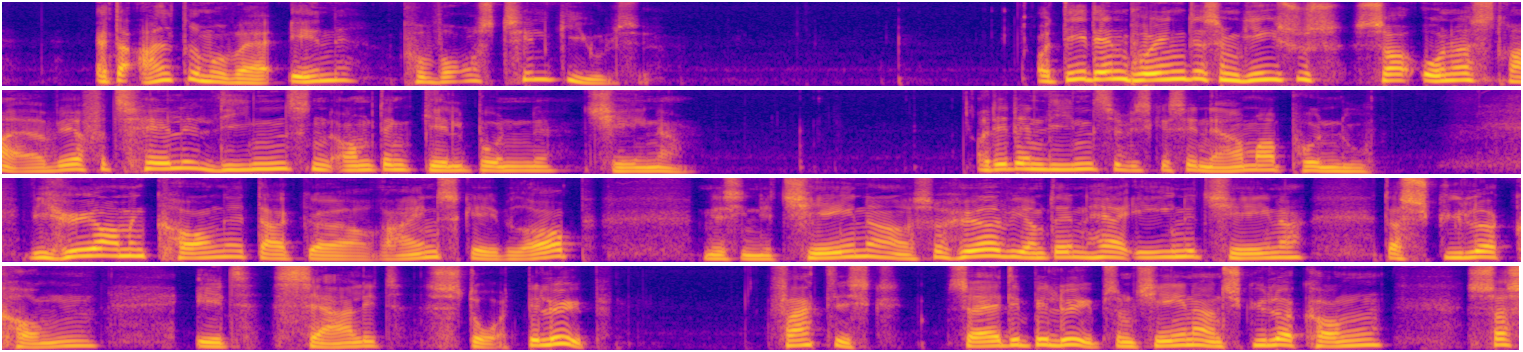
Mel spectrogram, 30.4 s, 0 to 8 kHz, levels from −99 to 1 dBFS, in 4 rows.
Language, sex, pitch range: Danish, male, 140-195 Hz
